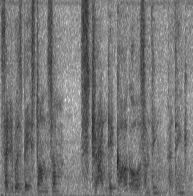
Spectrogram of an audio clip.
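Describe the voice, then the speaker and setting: A man's voice: mid-range voice, steady tone, moderate pace, close to an everyday voice. An actor playing a polite, earnest man in a naturalistic video game scene. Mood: grateful, earnest. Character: polite, grateful man speaking of his father. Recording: distant voice over noisy ambience.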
